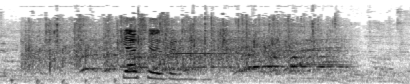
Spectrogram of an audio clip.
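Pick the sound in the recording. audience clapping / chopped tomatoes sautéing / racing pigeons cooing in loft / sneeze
audience clapping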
